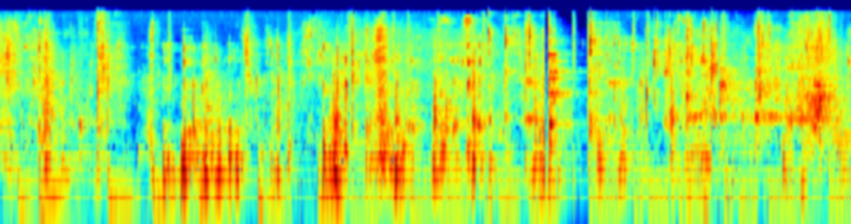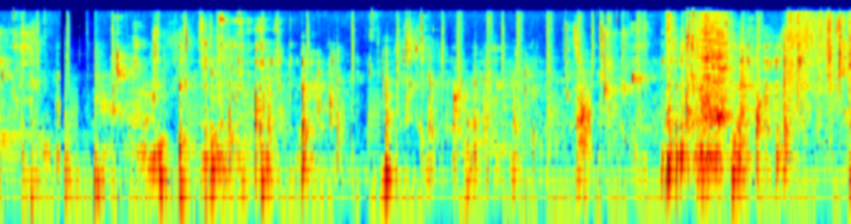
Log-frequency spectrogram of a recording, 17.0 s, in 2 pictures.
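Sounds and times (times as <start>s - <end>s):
background music with bass: 0.0s - 17.0s
wet chewing: 0.0s - 17.0s
utensils scraping frying pan: 3.1s - 9.0s.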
